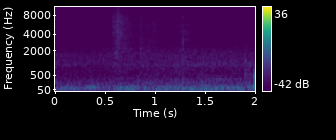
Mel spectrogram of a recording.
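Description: Quiet low rumble of room noise with a few soft shuffling sounds.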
